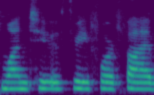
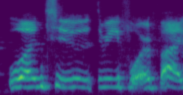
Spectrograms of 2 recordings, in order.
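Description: First: The voice sounds open and relaxed, neither squeezed nor spread. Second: The voice sounds squeezed and tight in the throat. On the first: "which is mid and kind of a vertical thyroid" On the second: "we also have constrict"

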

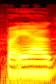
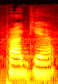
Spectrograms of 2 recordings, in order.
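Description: First: The name is said as Pray-ag. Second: The name is said as Prag-ya. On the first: The speaker calls it right. "I think it's Prayag or something" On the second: The speaker calls it wrong. "I'm always pronouncing it as Pragya. But I know it's not Pragya"

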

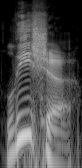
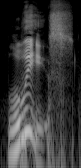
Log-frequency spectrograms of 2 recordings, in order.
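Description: First: The name is said as Leisha. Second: The name is said as Louise. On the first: The speaker calls it right. "it's actually pronounced Leisha" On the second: The speaker calls it wrong. "So I just assumed it was Louise"

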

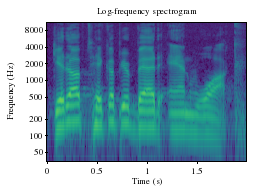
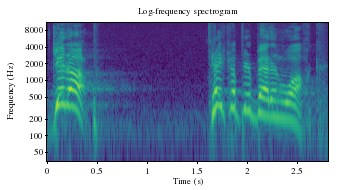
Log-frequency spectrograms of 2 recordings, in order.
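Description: First: It is read in a calm, ordinary way. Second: It is read with strong, forceful intensity.

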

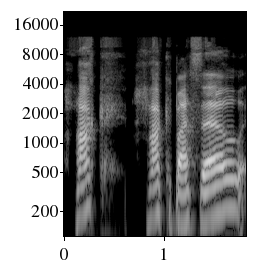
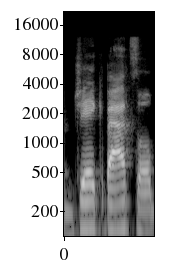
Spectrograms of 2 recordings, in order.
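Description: First: The first name begins with an H sound. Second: The first name begins with a J sound. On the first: This is a foreign speaker's mispronunciation. The speaker calls it wrong. "he pronounced it Hak Batsell" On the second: This is the name said correctly. The speaker calls it right. "He got to my name"

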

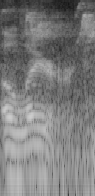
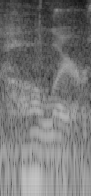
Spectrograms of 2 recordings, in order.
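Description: First: The name starts with a vowel, no h. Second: The name starts with an h sound. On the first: The speaker calls it right. "it's pronounced Alaire" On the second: The speaker calls it wrong. "not Hilaire"

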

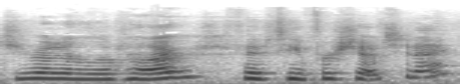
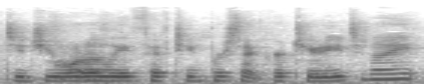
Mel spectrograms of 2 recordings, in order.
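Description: First: The words are slurred together and unclear. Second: The words are spoken clearly and fully. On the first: The speaker calls it wrong. "The rest of it's like" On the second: The speaker calls it right. "I only say it right 30% of the time"

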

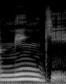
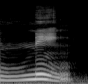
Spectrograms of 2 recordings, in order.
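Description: First: The syllable ends with a hard g sound. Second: The syllable ends in a plain nasal sound. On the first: The speaker calls it wrong. "a gente não fala ning" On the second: The speaker calls it right. "É nin"

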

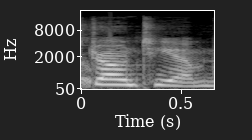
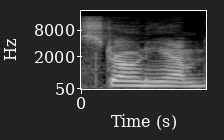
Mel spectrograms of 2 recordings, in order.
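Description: First: The t sound is clearly pronounced. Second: The t sound is left out. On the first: The speaker calls it right. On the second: The speaker calls it wrong. "not strontium. Sorry, I always miss the T"

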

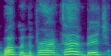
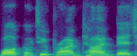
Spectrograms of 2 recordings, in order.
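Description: First: The line is said at a quick, rushed pace. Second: The line is said at a normal, unhurried pace. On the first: This is sped up so it sounds normal once the voice is slowed down. "I need to talk faster" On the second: This is how it would sound without the voice slowed down afterwards. "instead of saying"

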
